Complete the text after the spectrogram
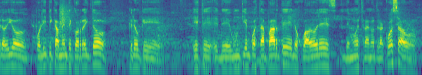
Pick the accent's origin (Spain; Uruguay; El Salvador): Uruguay; Y yo soy de Uruguay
